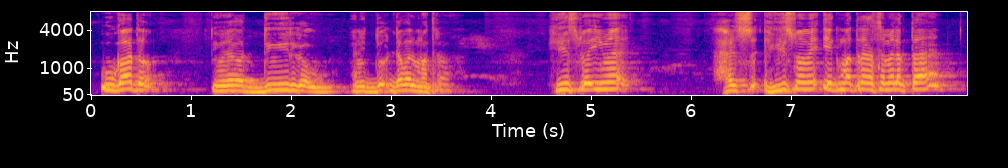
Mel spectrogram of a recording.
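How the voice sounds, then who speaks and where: Male teacher, high mellow voice, deliberate classroom delivery, repeats and quizzes himself. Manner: repeats points and asks questions he answers himself; slow and deliberate, stressing key terms. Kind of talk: classroom grammar lesson.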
